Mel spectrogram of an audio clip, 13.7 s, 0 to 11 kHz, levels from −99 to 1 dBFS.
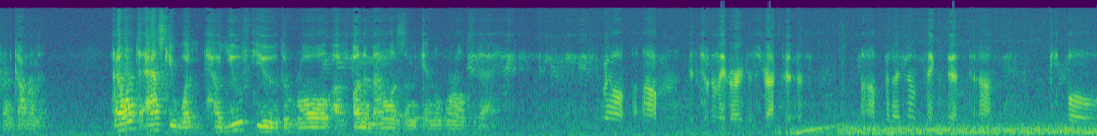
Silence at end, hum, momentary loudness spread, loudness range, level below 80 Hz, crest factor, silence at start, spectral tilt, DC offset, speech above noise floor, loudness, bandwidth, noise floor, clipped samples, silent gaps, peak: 0 s; none; 14 LU; 8 LU; -36 dBFS; 18 dB; 0 s; -5 dB/octave; under 0.1%; 21 dB; -17 LUFS; 9.4 kHz; -37 dBFS; under 0.1%; none; 0 dBFS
